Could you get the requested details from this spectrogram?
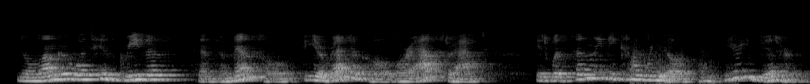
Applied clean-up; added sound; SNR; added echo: neural separator model SepFormer DNS4.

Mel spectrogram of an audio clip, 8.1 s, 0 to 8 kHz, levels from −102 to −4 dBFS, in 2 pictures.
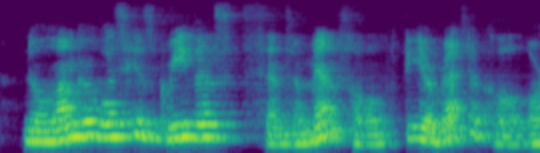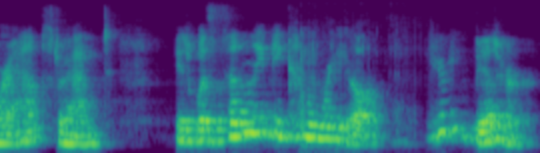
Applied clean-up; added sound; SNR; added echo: neural mask model DeepFilterNet 3.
